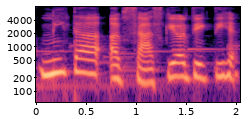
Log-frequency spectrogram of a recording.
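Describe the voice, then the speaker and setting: A woman's voice: mid-range voice, lively intonation, measured pace, soft background music. A woman narrating a scripted children's story as a storyteller.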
